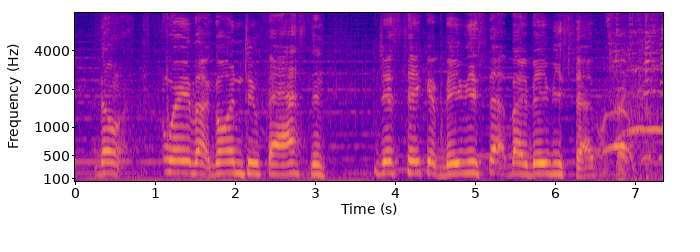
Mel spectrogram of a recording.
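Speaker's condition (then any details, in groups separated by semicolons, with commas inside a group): Cerebral palsy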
